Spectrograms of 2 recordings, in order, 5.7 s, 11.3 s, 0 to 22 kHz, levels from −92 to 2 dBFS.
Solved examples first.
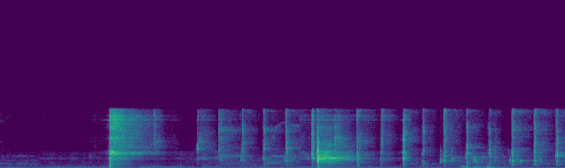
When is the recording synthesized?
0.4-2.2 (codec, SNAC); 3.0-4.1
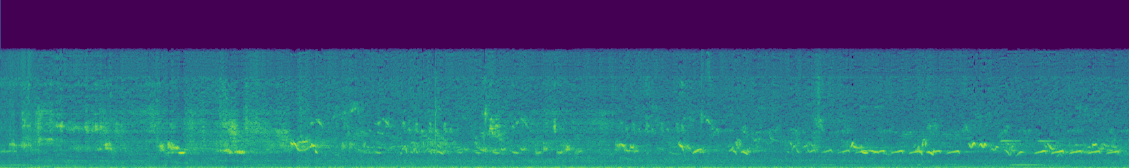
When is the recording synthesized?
0.0-2.9 (codec, SNAC); 5.3-6.2

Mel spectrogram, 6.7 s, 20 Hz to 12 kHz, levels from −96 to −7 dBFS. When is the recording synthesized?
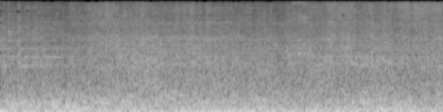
none

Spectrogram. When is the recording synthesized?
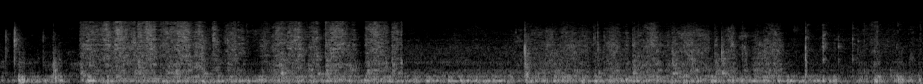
0.0-5.7 (vocoder, WaveNeXt); 7.7-9.2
